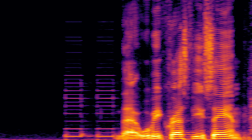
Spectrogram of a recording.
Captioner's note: buzzer sounds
